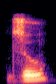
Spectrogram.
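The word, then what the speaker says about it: づ: The third line we have da, ji, zu, de, do. Here it should have been do, but it is pronounced as zu.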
